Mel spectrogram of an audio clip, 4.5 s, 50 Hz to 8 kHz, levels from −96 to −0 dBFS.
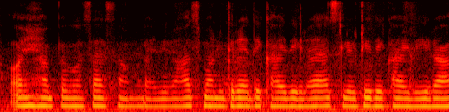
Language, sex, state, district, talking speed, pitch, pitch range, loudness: Hindi, female, Goa, North and South Goa, 200 wpm, 160 Hz, 155-165 Hz, -42 LUFS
